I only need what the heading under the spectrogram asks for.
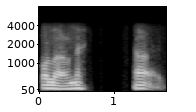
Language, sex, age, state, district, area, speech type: Malayalam, male, 30-45, Kerala, Idukki, rural, conversation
